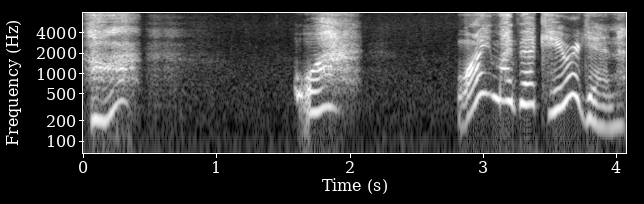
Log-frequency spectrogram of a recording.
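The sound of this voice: Putting on a character voice, a woman speaks slowly at a high pitch with very wide pitch swings.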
